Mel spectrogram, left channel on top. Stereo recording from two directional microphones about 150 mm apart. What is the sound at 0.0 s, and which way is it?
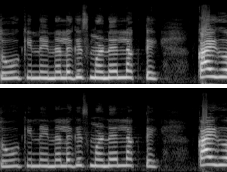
A woman's voice, 35° left (ahead or behind).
